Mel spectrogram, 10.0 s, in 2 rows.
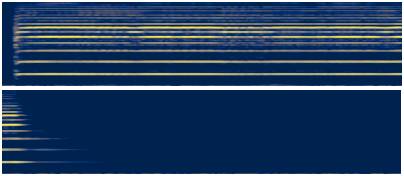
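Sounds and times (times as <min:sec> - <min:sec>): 
violin bowed arco notes: 0:00.1 - 0:05.9.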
